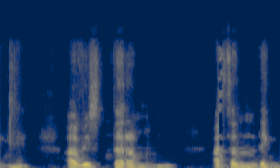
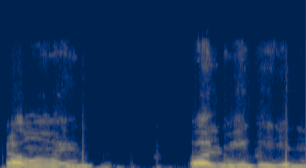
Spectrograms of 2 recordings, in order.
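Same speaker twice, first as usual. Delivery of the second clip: much lower, hollow rumbling voice; low pitch demo; 8 semitones lower, 4 dB quieter than usual. Shown as a demonstration. Guru mocks speakers who talk in a very low pitch. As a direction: drop way down like a bass belch. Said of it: "या low pitch में?".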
